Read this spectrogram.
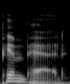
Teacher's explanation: Take consonant-to-consonant linking. Pin pad blends into one sound.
